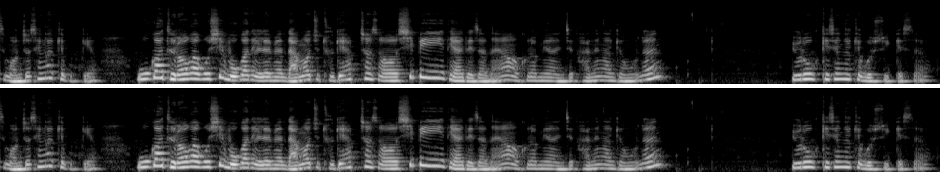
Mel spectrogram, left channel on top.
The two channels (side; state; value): both; identical; correlation 1.00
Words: 먼저 생각해 볼게요. 5가 들어가고 15가 되려면 나머지 두 개 합쳐서 10이 돼야 되잖아요. 그러면 이제 가능한 경우는 이렇게 생각해 볼 수 있겠어요.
